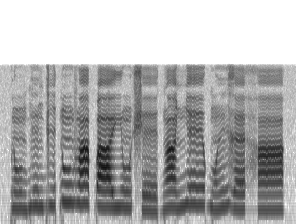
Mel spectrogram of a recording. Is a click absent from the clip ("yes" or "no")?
yes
